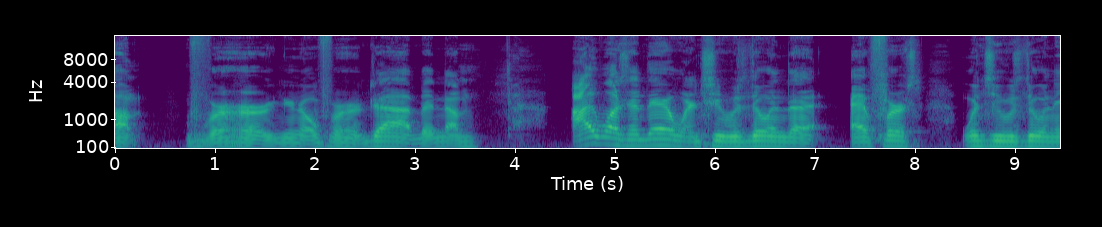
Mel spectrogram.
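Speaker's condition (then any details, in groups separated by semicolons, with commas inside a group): Cerebral palsy; verbal, able to speak up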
